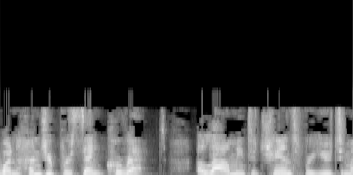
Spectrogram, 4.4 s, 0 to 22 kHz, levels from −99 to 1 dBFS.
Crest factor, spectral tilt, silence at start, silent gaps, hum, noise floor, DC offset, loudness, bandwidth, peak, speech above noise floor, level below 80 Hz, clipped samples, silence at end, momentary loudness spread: 12 dB; -2.5 dB/octave; 0 s; none; none; -35 dBFS; under 0.1%; -12 LUFS; 8.8 kHz; 0 dBFS; 23 dB; -48 dBFS; under 0.1%; 0 s; 15 LU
